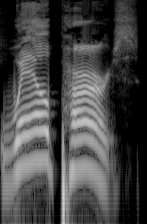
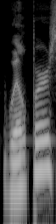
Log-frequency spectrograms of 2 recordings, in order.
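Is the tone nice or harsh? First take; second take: harsh; nice. First: It is said in a harsh, scolding tone. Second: It is said in a nice, gentle tone.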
